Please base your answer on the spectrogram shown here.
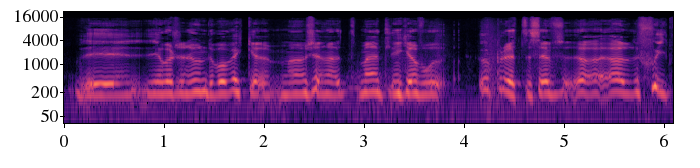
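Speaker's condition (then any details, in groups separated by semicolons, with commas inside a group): Atypical Parkinson's; very rare severe form, began with finger tremors, sudden freezing of hand movement, walks with crutches; bad days: needs help with medication, dressing, toileting, goes stiff, sometimes cannot rise from bed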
